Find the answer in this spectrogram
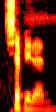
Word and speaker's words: Shippuden: So I started Shippuden.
